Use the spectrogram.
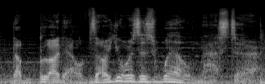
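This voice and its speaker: A man's voice: low voice, expressive, a little slow, over music. A man voicing a proud, devoted young elf prince in a game cutscene, formal, noble and earnest. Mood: resolute, loyal. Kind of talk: dramatic video game cutscene acting.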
